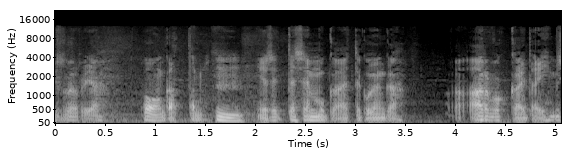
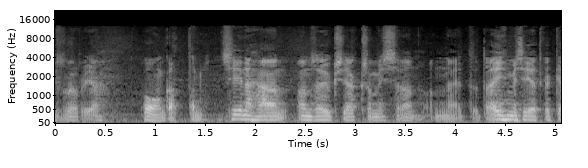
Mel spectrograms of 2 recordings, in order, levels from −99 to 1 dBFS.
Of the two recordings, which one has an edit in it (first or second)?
first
